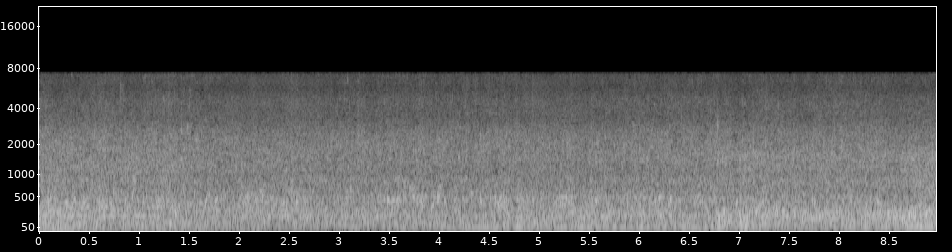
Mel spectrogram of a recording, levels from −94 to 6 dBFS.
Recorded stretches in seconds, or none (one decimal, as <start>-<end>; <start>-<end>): 0.0-1.8; 2.8-4.8; 5.5-9.0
